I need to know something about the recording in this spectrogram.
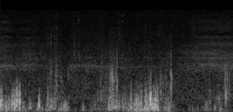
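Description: Footsteps on a grassy farm track, short irregular crunches about twice a second, with wind buffeting the microphone.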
